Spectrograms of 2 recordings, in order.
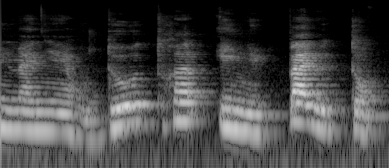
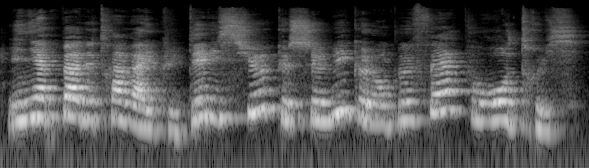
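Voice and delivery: loud, lofty sermonising miller; the miller scolding Hans for laziness, loud and preachy; lecturing miller; 8 semitones higher, 8 dB louder than usual. Acted. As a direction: preach at him with self-righteous force.

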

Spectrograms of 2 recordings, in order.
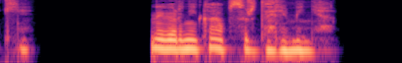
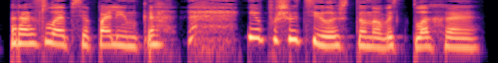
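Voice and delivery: high, louder, excited teasing; gleeful reassurance; 6 semitones higher, 4 dB louder than usual. A narrator's reading. Friend admits bad news was a joke, gleeful. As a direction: tell her it was a joke, bursting with glee.

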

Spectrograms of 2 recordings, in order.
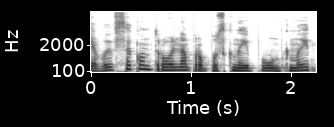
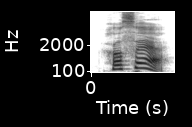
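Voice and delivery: loud, high call; 8 semitones higher, 5 dB louder than usual. Acted. Border guard calling his captain over, loud. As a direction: shout across to the booth.

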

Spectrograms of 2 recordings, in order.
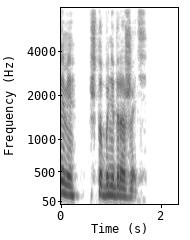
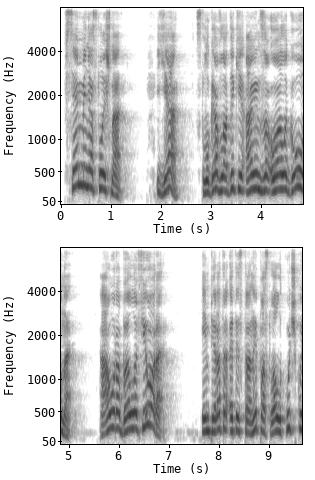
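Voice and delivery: put-on dark elf girl shouting; 6 semitones higher than usual. A narrator's reading. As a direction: proclaim it high over the courtyard. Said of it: "раздался голос".

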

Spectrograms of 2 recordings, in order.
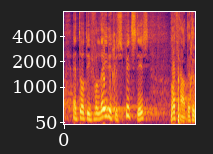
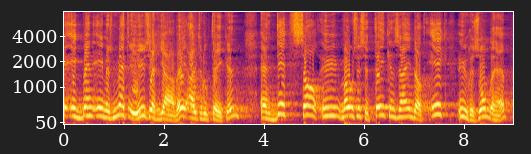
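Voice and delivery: higher, louder and slow at first; God speaking with a raised voice; 5 semitones higher, 4 dB louder than usual. Acted. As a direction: proclaim it with an exclamation mark. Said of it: "Uitroepteken. Dus God die spreekt het met stemverheffing".

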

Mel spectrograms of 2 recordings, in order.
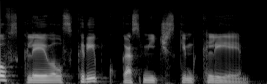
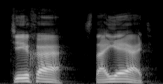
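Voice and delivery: loud, higher barked orders; commanding shout; 5 semitones higher, 8 dB louder, much slower than usual. Acted. Mashkov stops the fight, loud commanding shout. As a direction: freeze everyone with a command. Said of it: "командорским голосом закричал Машков".

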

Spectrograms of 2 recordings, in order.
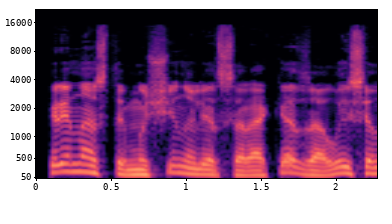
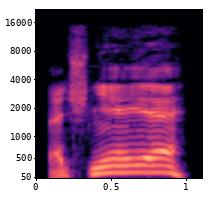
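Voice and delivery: raised, insistent order; demanding; 6 semitones higher, 4 dB louder than usual. A narrator's reading. Captain pressing the scanner operator for details, demanding. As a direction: demand more detail at once. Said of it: "потребовал Стрельцов".

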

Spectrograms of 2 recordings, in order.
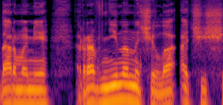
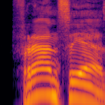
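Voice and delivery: higher-pitched, mildly raised cry; 7 semitones higher, 4 dB louder than usual. A narrator's reading. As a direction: call it out across a distance. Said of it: "закричал всадник". (выкрик, повыше и чуть громче)

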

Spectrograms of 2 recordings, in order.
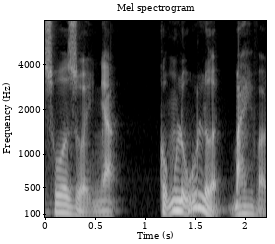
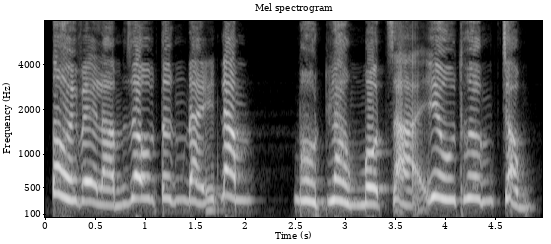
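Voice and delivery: high, loud whining daughter-in-law voice, slowing at the end; sniffling complaint; 6 dB louder than usual. Acted. Daughter-in-law complaining to husband and workers, high fake-tearful whine. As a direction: fake tearful self-pity before the whole family. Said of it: "Mụ sụt sùi rồi dầu mỏ".

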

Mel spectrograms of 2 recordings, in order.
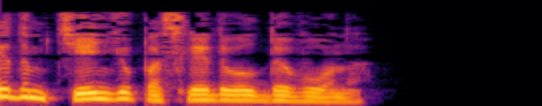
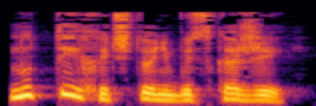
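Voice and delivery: losing patience; 2 semitones higher, 4 dB louder than usual. A narrator's reading. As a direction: burst out, demanding some support. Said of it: "не выдержала Светлана".

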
